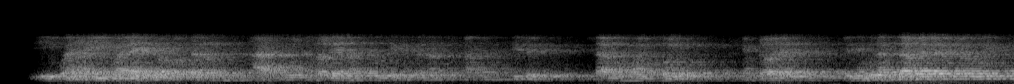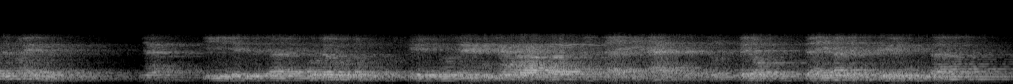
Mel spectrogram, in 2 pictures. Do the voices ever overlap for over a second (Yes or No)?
Yes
